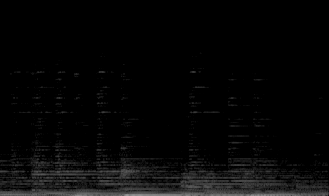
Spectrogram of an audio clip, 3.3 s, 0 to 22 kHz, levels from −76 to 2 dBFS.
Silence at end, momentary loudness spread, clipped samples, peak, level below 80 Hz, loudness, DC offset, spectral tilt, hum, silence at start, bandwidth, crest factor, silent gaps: 0 s; 9 LU; under 0.1%; -26 dBFS; -50 dBFS; -41 LUFS; under 0.1%; -6.5 dB/octave; none; 0 s; 16 kHz; 14 dB; none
